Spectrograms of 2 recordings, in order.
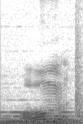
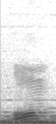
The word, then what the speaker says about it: ओम: आराम से हो और शुरुआत आ से हो ओम उ से नहीं होता आ उ ऐसे इसका उच्चारण होता है तो हम इसको कर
